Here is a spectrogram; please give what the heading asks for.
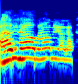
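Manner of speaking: imitating a high, desperate plea for help; acted panic. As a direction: beg the doctor like you're doubled up in pain. Retelling an ER visit in agony.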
